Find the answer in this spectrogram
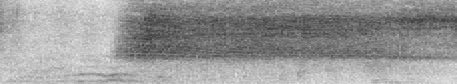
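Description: A steady high-pitched hiss begins about half a second in and holds at an even level, louder than the voice around it.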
